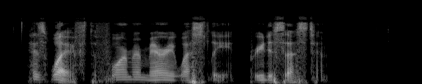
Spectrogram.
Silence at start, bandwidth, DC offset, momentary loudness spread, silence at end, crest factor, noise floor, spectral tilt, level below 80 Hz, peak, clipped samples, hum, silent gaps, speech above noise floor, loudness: 0.3 s; 10.5 kHz; under 0.1%; 12 LU; 1 s; 26 dB; -79 dBFS; -2.5 dB/octave; -52 dBFS; -6 dBFS; under 0.1%; none; none; 48 dB; -30 LUFS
